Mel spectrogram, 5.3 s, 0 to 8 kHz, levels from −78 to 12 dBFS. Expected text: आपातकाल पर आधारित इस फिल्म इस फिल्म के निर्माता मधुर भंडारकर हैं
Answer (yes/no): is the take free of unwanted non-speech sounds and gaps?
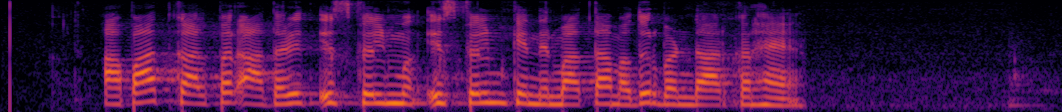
yes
